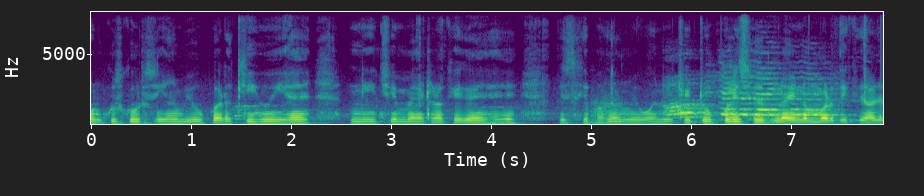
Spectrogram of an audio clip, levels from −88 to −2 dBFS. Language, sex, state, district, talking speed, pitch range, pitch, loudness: Hindi, male, Bihar, West Champaran, 165 wpm, 125-135 Hz, 130 Hz, -19 LUFS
